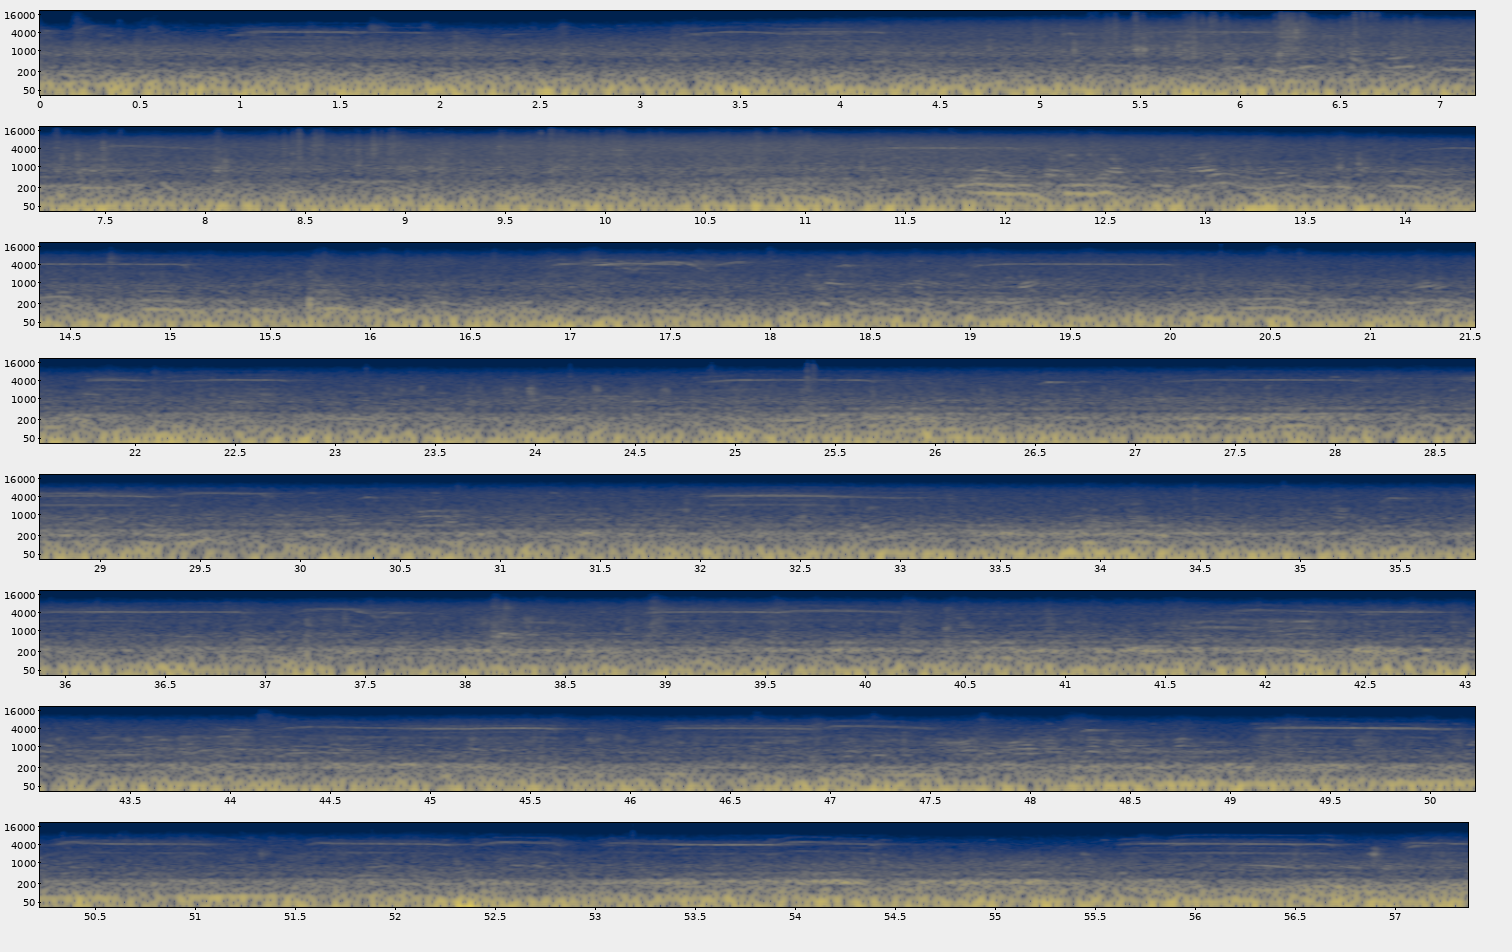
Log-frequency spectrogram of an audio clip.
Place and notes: pond, Ryōan-ji garden, Kyoto - kaki
gardens sonority
wind in trees, birds, steps, gravel path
